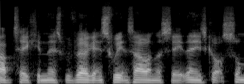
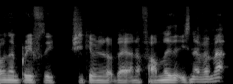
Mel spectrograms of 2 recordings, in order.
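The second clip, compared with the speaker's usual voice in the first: usual speaking voice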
